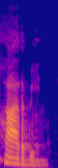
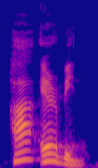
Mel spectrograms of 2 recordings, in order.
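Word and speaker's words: Harbin: Ervin, no Harvin, ya que son tres sílabas. Ha, Ervin.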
